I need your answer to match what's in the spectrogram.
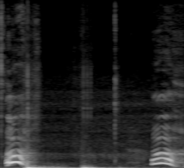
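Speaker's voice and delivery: high teasing ooh; a scandalised high ooh; surprised ooh. Real, not acted. Reacting to caller's gossip.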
